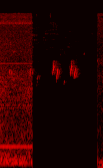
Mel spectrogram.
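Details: A European Goldfinch in Sweden gives its call, a quick run of four or five bright, tinkling high notes in under a second, between bursts of low rumbling background noise; its name Stieglitz imitates this call.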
